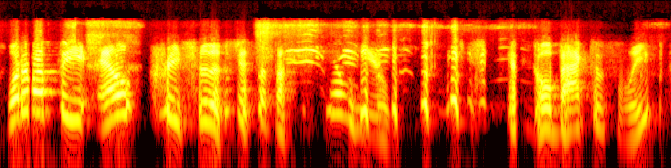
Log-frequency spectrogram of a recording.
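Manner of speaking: high exasperated question; mock disbelief at the kid; incredulous. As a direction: shout it at the screen. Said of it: "I'm like".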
